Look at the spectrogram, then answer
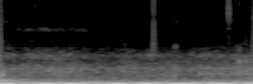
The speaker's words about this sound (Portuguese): É é, é, é, não, isso é um trem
